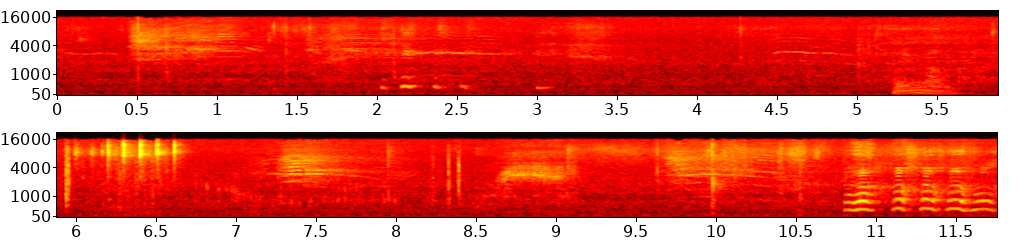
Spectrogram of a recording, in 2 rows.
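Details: Three 4.5-week-old barn kittens in a farm shed. Scattered short mews come in small bursts: a few near the start, a rising-falling cry midway, then a rapid string of mews at the end. Quail calls and shuffling noises sound in between.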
